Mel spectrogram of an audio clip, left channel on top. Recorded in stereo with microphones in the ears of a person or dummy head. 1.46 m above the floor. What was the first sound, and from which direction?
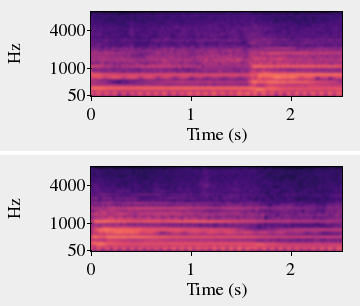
Only background noise.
